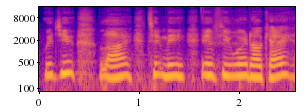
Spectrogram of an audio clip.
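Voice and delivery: high, tearful pleading question; imitated bawling. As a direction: mimic a crying wife needing reassurance. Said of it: "And so she's bawling".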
